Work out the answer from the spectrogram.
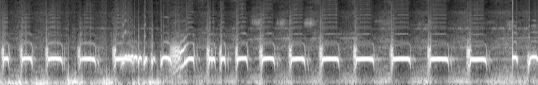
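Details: Female zebra dove calling the male to stir his response: steady, fast train of short hooked mid-pitched notes, about three each second, over a low rumbling background.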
